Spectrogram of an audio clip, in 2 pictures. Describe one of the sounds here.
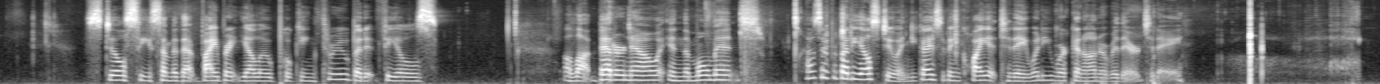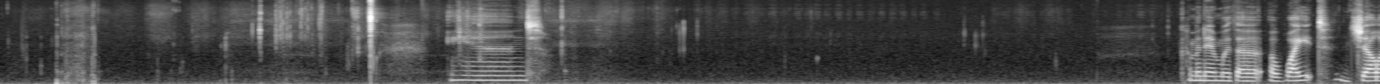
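A woman talks calmly and close to a microphone.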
